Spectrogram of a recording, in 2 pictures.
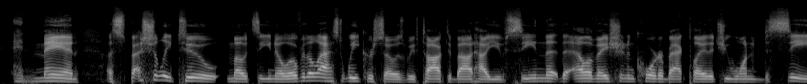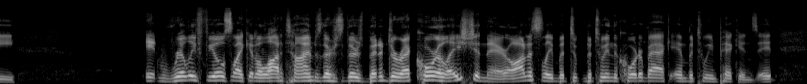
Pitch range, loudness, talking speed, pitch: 130-165 Hz, -27 LUFS, 210 wpm, 150 Hz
